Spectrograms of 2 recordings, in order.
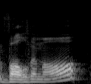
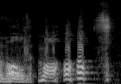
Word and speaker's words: Voldemort: if Brad can find a clip maybe he pronounces it vulgar more however when the films came around she realized oh man Americans aren't going to get this so she changed it to Voldemort and that's the same reason why in America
